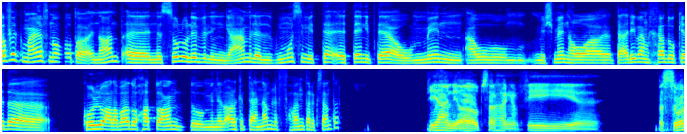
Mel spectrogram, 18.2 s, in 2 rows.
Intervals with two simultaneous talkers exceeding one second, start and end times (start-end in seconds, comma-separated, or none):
none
